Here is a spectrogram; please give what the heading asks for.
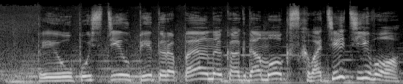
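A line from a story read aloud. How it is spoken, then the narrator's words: Shout. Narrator (Russian): он кричал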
